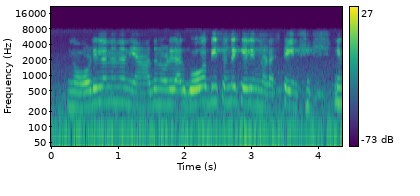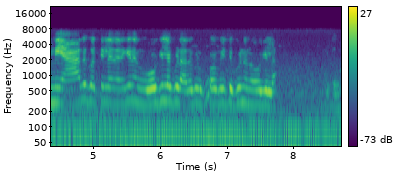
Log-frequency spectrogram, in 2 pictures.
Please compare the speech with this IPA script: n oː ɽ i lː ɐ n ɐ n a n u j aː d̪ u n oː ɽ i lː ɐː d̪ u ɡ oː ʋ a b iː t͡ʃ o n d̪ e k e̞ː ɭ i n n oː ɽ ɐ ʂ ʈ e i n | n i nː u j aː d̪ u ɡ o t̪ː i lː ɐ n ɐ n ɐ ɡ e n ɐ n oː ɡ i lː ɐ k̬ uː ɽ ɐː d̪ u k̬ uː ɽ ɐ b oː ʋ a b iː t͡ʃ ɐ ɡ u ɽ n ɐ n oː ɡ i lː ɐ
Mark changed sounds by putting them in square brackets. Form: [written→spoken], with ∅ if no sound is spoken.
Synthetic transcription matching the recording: n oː ɽ i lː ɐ n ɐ n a n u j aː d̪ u n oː ɽ i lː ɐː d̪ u ɡ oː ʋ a b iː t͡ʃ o n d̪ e k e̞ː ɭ i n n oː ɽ ɐ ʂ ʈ e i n | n i nː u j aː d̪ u ɡ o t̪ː i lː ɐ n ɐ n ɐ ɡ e n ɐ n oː ɡ i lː ɐ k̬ uː ɽ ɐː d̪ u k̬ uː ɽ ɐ [b→ɡ] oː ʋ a b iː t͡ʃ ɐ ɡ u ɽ n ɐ n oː ɡ i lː ɐ

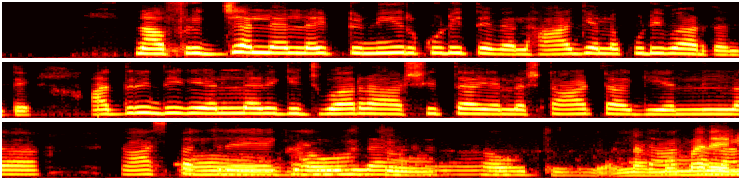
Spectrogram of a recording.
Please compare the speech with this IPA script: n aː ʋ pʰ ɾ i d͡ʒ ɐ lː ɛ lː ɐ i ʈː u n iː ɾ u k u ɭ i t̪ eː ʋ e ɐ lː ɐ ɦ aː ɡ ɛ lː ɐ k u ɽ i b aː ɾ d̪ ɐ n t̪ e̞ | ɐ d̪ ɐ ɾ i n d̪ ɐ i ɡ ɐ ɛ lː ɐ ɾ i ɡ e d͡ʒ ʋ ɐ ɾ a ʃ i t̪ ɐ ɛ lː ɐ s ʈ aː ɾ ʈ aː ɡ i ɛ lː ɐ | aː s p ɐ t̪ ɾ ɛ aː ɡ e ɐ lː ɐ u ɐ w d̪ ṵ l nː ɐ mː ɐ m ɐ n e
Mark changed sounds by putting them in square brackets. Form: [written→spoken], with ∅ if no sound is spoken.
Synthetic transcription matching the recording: n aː ʋ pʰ ɾ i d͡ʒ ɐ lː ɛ lː ɐ i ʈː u n iː ɾ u k u [ɭ→ɽ] i t̪ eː ʋ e ɐ lː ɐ ɦ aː ɡ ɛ lː ɐ k u ɽ i b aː ɾ d̪ ɐ n t̪ e̞ | ɐ d̪ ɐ ɾ i n d̪ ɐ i ɡ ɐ ɛ lː ɐ ɾ i ɡ e d͡ʒ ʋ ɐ ɾ a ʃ i t̪ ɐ ɛ lː ɐ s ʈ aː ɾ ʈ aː ɡ i ɛ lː ɐ | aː s p ɐ t̪ ɾ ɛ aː ɡ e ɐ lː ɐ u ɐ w d̪ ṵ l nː ɐ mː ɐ m ɐ n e

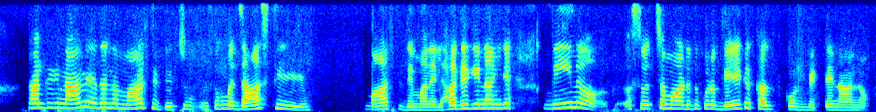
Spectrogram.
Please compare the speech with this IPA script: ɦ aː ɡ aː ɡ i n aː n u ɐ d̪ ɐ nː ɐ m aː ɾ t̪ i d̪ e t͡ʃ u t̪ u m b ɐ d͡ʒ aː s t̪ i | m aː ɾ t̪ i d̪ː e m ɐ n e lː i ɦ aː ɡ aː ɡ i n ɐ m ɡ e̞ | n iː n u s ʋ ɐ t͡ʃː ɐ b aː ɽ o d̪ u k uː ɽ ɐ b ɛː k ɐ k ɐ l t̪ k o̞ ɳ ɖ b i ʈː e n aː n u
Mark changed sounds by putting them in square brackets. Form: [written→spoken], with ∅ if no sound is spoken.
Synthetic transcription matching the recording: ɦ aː ɡ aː ɡ i n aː n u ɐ d̪ ɐ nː ɐ m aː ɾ t̪ i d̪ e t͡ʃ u t̪ u m b ɐ d͡ʒ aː s t̪ i | m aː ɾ t̪ i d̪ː e m ɐ n e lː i ɦ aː ɡ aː ɡ i n ɐ [m→ŋ] ɡ e̞ | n iː n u s ʋ ɐ t͡ʃː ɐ [b→m] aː ɽ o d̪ u k uː ɽ ɐ b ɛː [k→ɡ] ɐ k ɐ l t̪ k o̞ ɳ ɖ b i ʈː e n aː n u

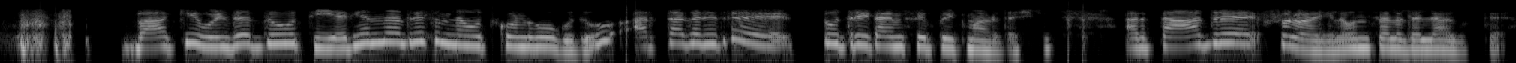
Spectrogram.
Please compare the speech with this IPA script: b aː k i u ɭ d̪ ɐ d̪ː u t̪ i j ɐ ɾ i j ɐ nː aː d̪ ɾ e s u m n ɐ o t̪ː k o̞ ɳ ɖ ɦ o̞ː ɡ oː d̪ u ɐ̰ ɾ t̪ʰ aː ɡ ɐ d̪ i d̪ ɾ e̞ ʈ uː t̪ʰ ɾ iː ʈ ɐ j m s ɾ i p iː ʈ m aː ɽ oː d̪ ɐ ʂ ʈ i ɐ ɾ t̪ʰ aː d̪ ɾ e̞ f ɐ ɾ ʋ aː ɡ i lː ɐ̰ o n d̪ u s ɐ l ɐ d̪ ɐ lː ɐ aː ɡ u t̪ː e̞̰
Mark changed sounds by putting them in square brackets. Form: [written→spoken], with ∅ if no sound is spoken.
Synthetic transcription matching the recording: b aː k i u ɭ d̪ ɐ d̪ː u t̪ i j ɐ ɾ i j ɐ nː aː d̪ ɾ e s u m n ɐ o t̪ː k o̞ ɳ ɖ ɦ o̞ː ɡ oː d̪ u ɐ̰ ɾ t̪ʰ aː ɡ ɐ d̪ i d̪ ɾ e̞ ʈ uː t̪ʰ ɾ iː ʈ ɐ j m s ɾ i p iː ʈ m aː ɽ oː d̪ ɐ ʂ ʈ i ɐ ɾ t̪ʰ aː d̪ ɾ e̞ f ɐ ɾ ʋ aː ɡ i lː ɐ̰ o n d̪ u s ɐ l ɐ d̪ ɐ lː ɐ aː ɡ u t̪ː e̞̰

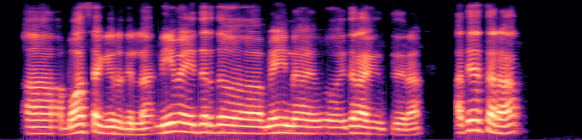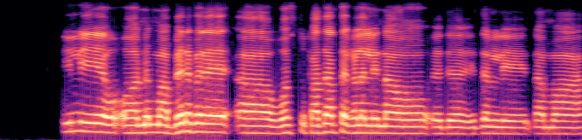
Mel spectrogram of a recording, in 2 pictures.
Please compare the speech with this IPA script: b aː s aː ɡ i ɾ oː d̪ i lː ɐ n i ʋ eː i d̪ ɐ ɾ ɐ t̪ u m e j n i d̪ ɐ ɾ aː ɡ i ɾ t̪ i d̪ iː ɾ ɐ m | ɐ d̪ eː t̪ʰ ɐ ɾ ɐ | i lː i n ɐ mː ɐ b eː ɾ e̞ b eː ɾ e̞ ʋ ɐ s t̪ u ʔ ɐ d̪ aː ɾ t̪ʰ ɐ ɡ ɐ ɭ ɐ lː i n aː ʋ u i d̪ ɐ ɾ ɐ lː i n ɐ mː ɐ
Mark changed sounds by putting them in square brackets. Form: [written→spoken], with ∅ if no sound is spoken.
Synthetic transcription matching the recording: b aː s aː ɡ i ɾ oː d̪ i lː ɐ n [i→iː] ʋ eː i d̪ ɐ ɾ ɐ [t̪→d̪] u m e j n i d̪ ɐ ɾ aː ɡ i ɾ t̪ i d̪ iː ɾ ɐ [m→∅] | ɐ d̪ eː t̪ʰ ɐ ɾ ɐ | i lː i n ɐ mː ɐ b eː ɾ e̞ b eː ɾ e̞ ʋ ɐ s t̪ u [ʔ→p] ɐ d̪ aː ɾ t̪ʰ ɐ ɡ ɐ ɭ ɐ lː i n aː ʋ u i d̪ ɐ ɾ ɐ lː i n ɐ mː ɐ

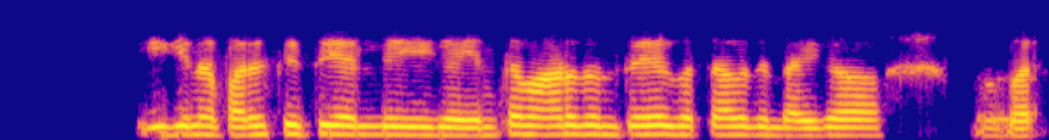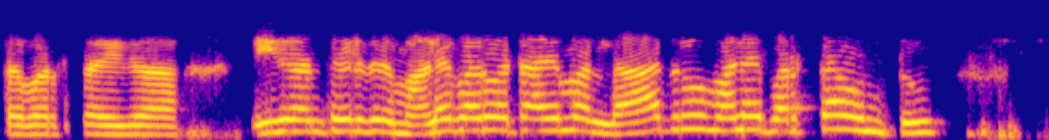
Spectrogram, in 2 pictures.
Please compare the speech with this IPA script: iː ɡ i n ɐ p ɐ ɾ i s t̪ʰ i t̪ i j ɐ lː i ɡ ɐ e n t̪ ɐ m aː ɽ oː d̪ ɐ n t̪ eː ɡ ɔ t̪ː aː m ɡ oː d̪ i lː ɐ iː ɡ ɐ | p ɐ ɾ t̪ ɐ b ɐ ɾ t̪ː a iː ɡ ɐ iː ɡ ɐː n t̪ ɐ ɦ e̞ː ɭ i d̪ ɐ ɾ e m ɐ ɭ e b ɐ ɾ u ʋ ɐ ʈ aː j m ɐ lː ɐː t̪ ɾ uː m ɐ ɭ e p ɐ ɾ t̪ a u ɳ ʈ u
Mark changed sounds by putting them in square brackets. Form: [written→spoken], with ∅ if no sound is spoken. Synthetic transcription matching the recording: iː ɡ i n ɐ p ɐ ɾ i s t̪ʰ i t̪ i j ɐ lː [i→iː] ɡ ɐ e n t̪ ɐ m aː ɽ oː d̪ ɐ n t̪ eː ɡ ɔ t̪ː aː [m→∅] ɡ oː d̪ i lː ɐ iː ɡ ɐ | [p→b] ɐ ɾ t̪ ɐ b ɐ ɾ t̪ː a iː ɡ ɐ iː ɡ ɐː n t̪ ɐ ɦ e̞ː ɭ i d̪ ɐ ɾ e m ɐ ɭ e b ɐ ɾ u ʋ ɐ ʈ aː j m ɐ lː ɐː [t̪→d̪] ɾ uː m ɐ ɭ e [p→b] ɐ ɾ t̪ a u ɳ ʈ u

